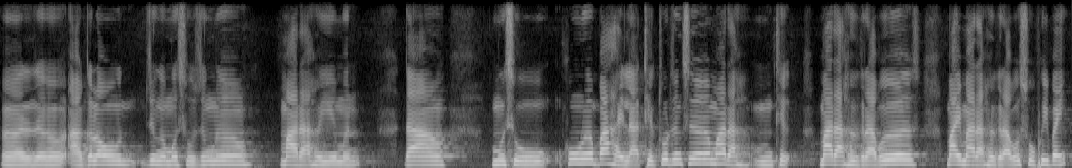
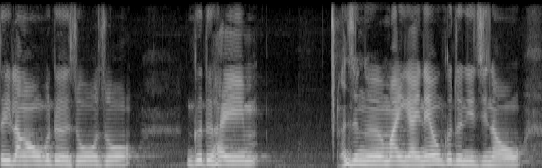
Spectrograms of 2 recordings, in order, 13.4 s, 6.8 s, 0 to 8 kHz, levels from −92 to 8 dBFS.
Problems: none marked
